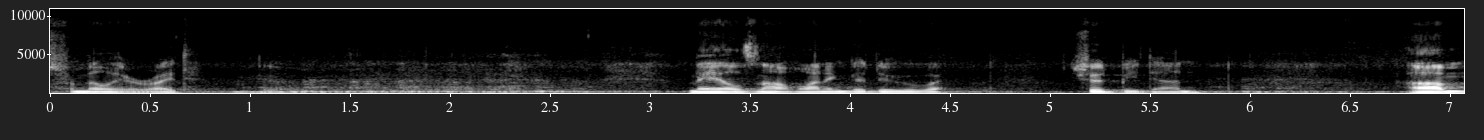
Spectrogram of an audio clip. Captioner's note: laugh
